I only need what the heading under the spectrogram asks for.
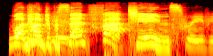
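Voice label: UK female, Enthusiastic, voice drop; 100 Percent fat tunes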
